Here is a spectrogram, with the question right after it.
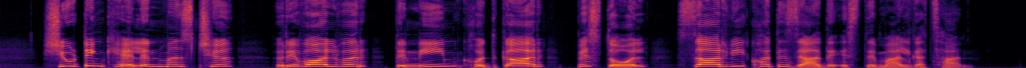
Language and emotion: Kashmiri, neutral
